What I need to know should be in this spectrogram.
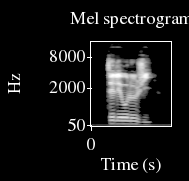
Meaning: teleology
- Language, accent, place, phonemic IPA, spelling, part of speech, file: French, France, Lyon, /te.le.ɔ.lɔ.ʒi/, téléologie, noun, LL-Q150 (fra)-téléologie.wav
